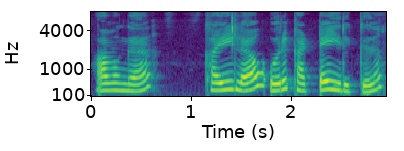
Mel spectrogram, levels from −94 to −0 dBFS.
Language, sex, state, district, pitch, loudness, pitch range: Tamil, female, Tamil Nadu, Nilgiris, 265 Hz, -15 LUFS, 250-315 Hz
